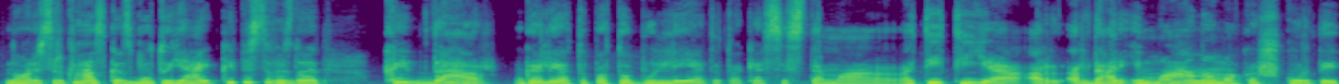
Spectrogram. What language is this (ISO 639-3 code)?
lit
